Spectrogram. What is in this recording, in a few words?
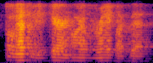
male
